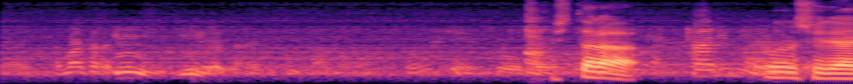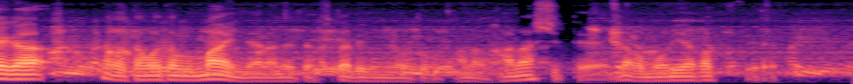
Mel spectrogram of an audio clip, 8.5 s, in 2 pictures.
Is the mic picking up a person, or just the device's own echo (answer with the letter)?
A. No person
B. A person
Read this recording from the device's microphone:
B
